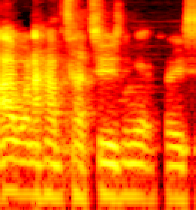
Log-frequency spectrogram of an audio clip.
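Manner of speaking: ordinary delivery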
